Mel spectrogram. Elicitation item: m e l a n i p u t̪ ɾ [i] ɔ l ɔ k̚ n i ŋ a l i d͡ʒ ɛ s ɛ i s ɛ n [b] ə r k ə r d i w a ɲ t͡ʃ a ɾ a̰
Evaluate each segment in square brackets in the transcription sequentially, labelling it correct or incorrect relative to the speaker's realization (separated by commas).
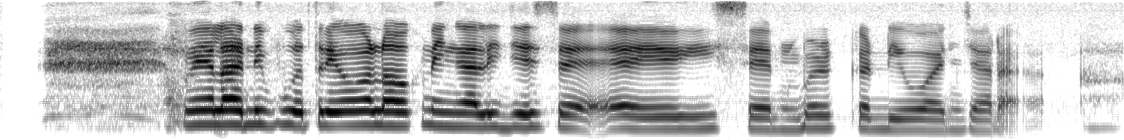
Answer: correct, correct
